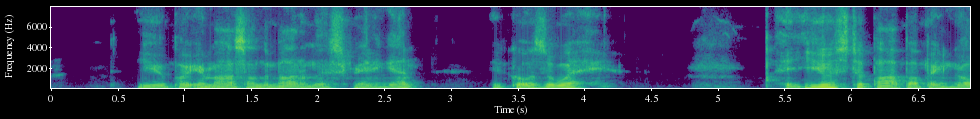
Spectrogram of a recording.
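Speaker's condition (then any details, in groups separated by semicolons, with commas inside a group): ALS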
